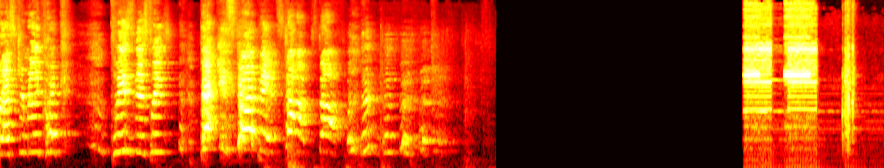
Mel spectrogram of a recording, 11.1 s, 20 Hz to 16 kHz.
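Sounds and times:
harsh electronic buzzes: 0:09.3 - 0:10.8.

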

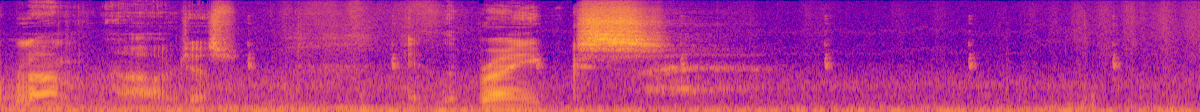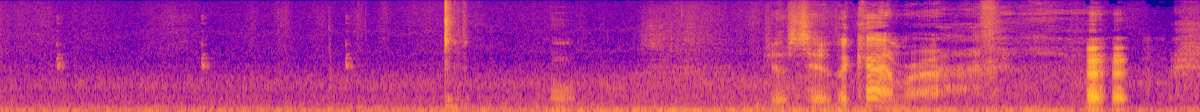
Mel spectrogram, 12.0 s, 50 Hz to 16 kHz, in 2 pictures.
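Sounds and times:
turn signal ticking: 0:00.0 - 0:10.7
low road rumble: 0:00.0 - 0:12.0.

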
